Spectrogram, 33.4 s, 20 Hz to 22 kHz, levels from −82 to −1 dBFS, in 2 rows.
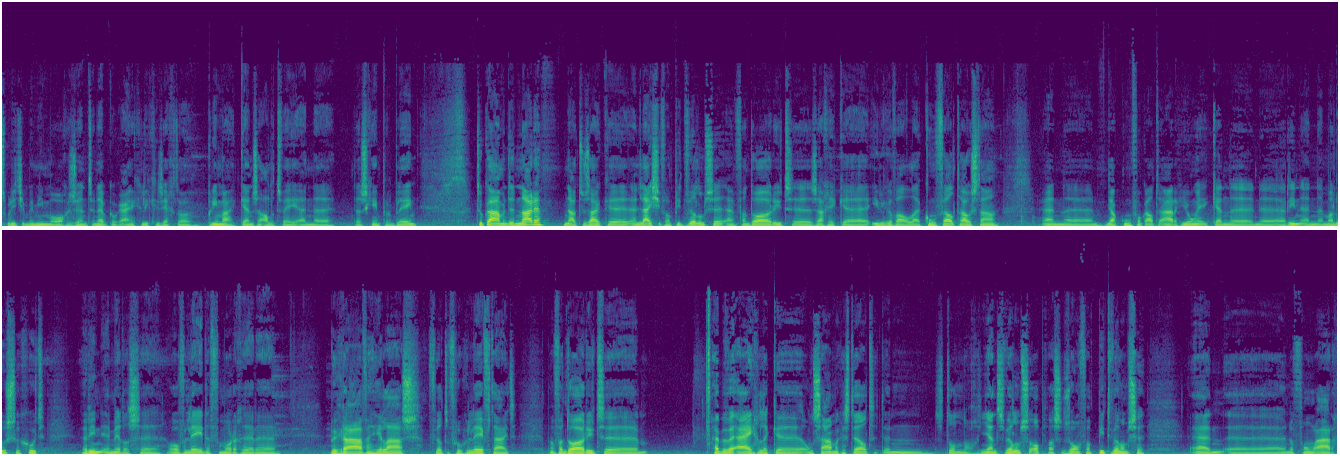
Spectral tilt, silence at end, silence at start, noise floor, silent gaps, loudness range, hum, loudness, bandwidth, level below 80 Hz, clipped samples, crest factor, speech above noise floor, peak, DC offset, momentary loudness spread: -5.5 dB/octave; 0 s; 0 s; -37 dBFS; none; 4 LU; none; -18 LUFS; 16.5 kHz; -40 dBFS; under 0.1%; 18 dB; 20 dB; 0 dBFS; under 0.1%; 10 LU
